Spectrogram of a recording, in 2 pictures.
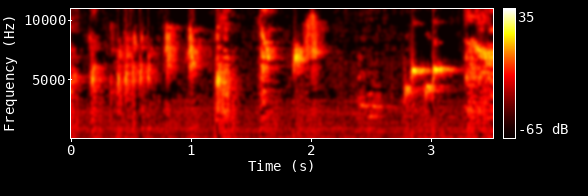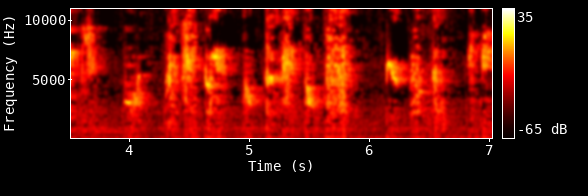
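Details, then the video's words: Orange-headed thrush (anis kembang) in full, busy song: rapid varied phrases of high whistles, chips and trills packed closely together with short gaps, sometimes overlapping. "10 Burung Anis Kembang Yang Super Gacor"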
